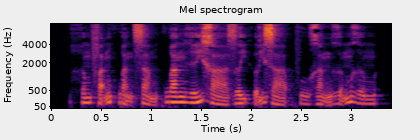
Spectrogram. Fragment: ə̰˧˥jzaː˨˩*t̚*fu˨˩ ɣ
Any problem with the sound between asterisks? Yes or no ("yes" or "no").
yes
